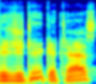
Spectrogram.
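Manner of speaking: light, teasing, jokey tone. Retelling how they asked her about a test: imitating own joking question. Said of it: "I said it that day completely joking".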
